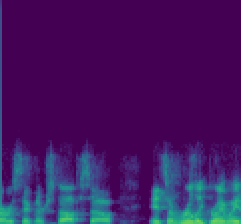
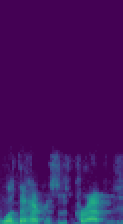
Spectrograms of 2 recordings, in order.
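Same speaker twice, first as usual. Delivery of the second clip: put-on under-breath mutter, much quieter; 2 semitones lower, 7 dB quieter than usual. Telling of an old man who came over to the sample table, retelling an under-breath mutter. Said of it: "he literally under his breath was like".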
